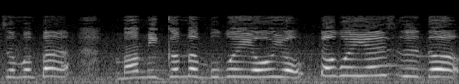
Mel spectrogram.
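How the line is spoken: Near-tearful voice. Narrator (Chinese): 他再也忍不住的，带着快哭了的嗓音说道

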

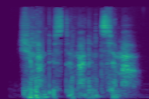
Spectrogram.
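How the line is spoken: Frightened whisper into phone. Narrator (German): flüsterte die junge Frau verängstigt in ihr Handy

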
